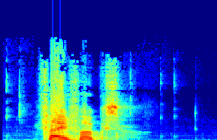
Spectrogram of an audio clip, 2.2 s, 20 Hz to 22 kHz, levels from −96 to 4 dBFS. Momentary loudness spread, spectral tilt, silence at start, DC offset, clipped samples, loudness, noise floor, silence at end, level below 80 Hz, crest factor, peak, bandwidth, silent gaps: 10 LU; -2 dB/octave; 0.4 s; under 0.1%; under 0.1%; -13 LUFS; -61 dBFS; 0.95 s; -56 dBFS; 16 dB; 0 dBFS; 16 kHz; none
